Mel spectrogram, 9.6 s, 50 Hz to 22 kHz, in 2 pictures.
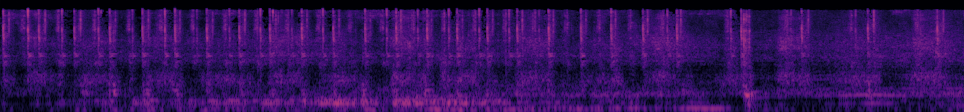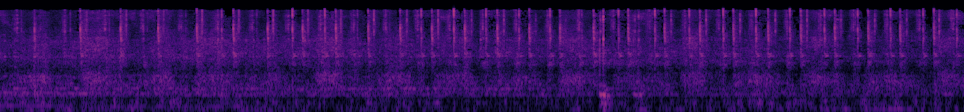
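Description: Massey Ferguson 35x's new mechanical fuel lift pump being hand-primed, its priming lever worked over and over with a run of faint rhythmic clicks, with a couple of sharper clicks, while it draws fuel into its glass sediment bowl.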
